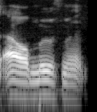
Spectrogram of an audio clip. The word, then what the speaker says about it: Owl Movement: It's interesting because the name for music that I just settled on is Owl Movement, but I never. Owl movement? Yeah, because it rhymes with bowel movement.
